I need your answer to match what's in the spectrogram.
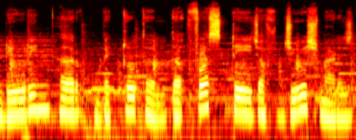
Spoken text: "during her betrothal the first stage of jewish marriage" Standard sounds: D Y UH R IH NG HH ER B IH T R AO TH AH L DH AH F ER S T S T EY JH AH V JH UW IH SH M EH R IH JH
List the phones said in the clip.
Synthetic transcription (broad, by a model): D Y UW R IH NG HH ER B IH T R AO T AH L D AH F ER T S T EY JH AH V JH UW IH SH M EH R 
